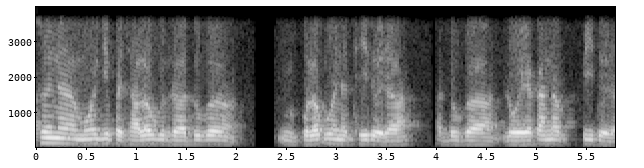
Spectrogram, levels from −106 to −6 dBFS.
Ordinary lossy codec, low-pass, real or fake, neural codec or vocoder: none; 3.6 kHz; real; none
